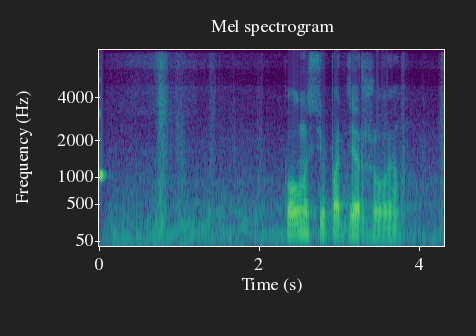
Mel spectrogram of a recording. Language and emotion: Russian, neutral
